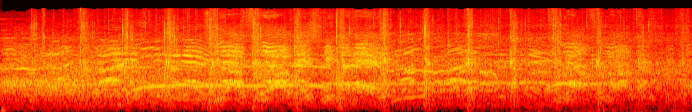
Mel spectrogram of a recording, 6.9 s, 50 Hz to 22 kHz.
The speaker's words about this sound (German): Es war dort das erste Frauenspiel seit der Revolution 1979. Auf den Tribünen sangen tausend Zuschauerinnen auch gegen die Unterdrückung von Frauen.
